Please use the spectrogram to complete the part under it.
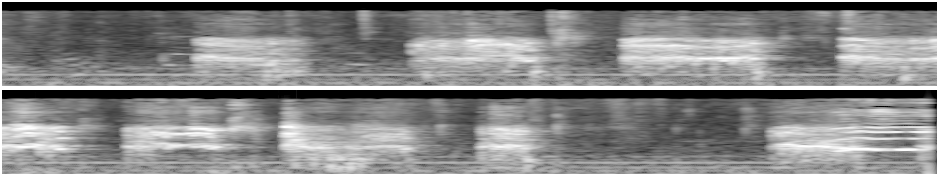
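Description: Puppies yap and growl in short bursts.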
